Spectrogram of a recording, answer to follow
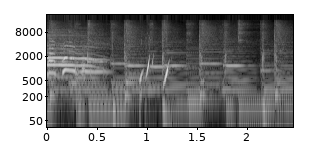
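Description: Upbeat background music with a steady beat, with two quick rising 'bloop' sound effects about a second in, one right after the other.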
